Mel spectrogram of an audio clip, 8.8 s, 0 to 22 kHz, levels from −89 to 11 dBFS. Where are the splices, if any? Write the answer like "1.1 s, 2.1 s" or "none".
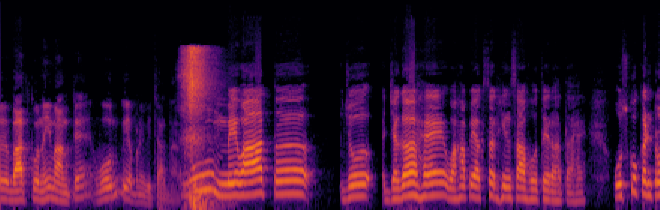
2.5 s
